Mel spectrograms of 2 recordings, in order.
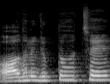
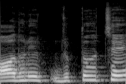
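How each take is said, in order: Both takes have the same delivery.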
